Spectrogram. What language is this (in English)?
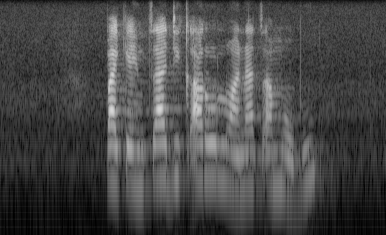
Southern Sotho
